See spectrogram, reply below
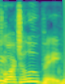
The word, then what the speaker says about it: Squarcialupi: Squarcialupi.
